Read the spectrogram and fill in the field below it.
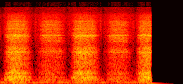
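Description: Quick, heavy, noisy breaths in and out follow one another closely in a simulation: the rapid deep breathing of exercise, a normal response.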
